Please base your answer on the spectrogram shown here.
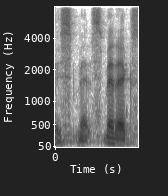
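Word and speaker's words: Smithwick's: It's spelled like Smithwicks, but if you go to Ireland, you say Smittix or whatever.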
